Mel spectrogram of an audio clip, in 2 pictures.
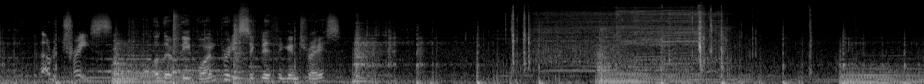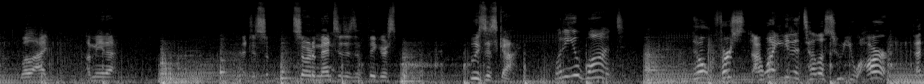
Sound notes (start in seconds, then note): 6.4 camera clicking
